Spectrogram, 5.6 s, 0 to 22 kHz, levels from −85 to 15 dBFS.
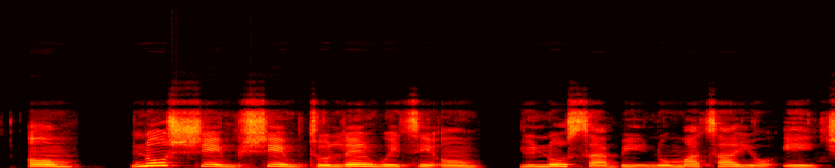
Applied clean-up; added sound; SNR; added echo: none; none; none; none.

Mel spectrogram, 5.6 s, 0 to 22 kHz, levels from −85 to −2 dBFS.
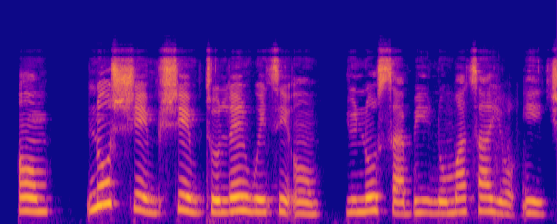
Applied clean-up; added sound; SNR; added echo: neural mask model DeepFilterNet 3.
